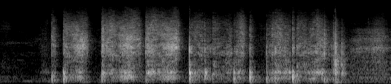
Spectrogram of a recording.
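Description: Dry salt being stirred into flour in a bowl for a pie crust, a series of close scraping and knocking strokes of a utensil against the bowl in an uneven rhythm, with no talking.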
